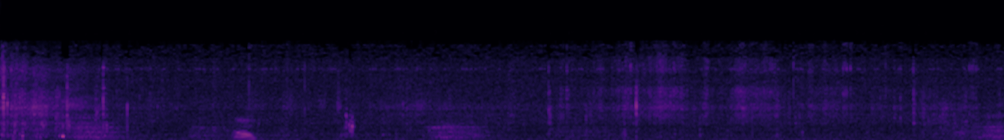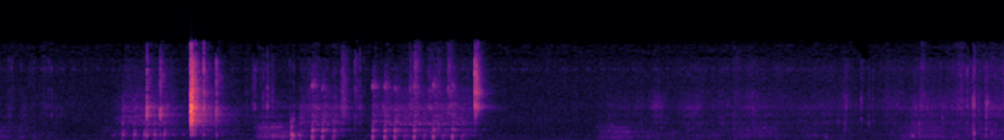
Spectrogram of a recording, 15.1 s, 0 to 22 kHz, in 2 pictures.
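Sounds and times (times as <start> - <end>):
airsoft guns firing automatic bursts: 8.4 - 11.2.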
